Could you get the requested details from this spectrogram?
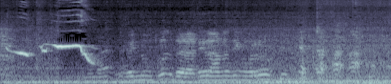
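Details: A captive Black-naped oriole from Sumbawa, kept in an aviary, gives a brief, loud, fluty whistle that falls, levels and drops again, followed by low human speech.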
